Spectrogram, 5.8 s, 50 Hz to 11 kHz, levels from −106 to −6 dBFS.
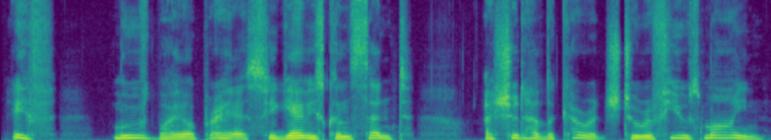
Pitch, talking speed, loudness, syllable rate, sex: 195 Hz, 175 wpm, -19 LUFS, 4.9 syllables/s, female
